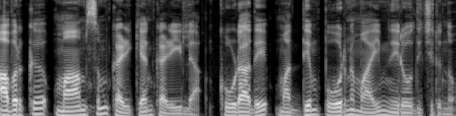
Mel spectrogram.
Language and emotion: Malayalam, neutral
